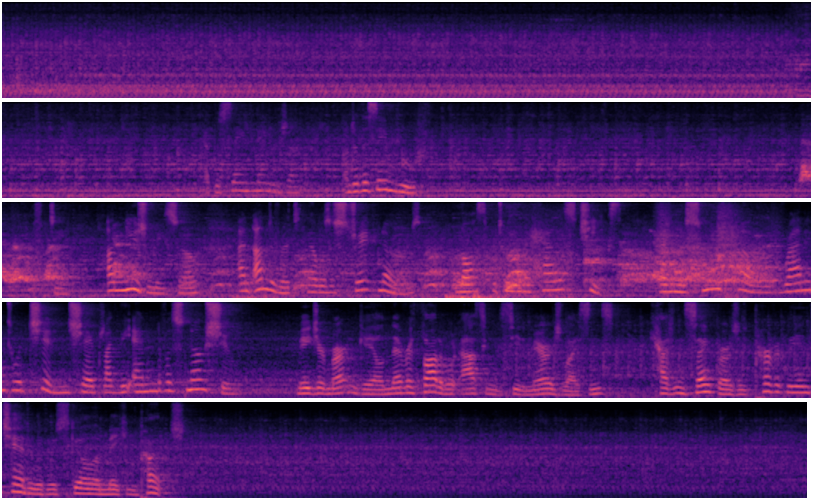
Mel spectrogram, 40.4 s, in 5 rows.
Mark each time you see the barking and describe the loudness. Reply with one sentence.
The barking can be heard from 16.1 to 24.1 s, getting quieter then louder.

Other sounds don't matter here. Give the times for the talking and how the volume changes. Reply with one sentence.
The talking can be heard briefly from 10.1 to 12.4 s; and from 16.4 to 34.2 s, at a steady volume.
